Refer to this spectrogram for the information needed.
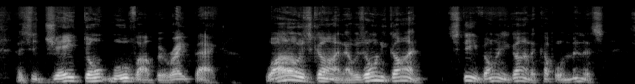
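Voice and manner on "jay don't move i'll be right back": normal talking voice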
